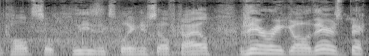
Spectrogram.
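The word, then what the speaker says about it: Kile: i was in cleveland his name is kyle with an i k-i-l-e really really cool dude my commuter says his name wrong it says kylie when i put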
